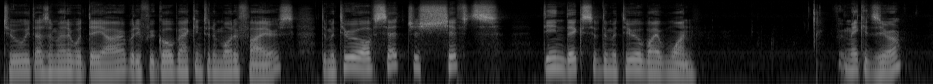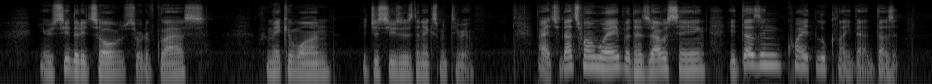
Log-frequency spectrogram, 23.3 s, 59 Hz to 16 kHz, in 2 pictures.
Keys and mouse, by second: 1.6-4.1 drag, 10.5 click, 11.2 shift+z, 15.0 click, 16.4 click, 18.6 z, 19.0-19.8 drag, 19.3 z, 21.2 click, 22.9-23.3 middle drag.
